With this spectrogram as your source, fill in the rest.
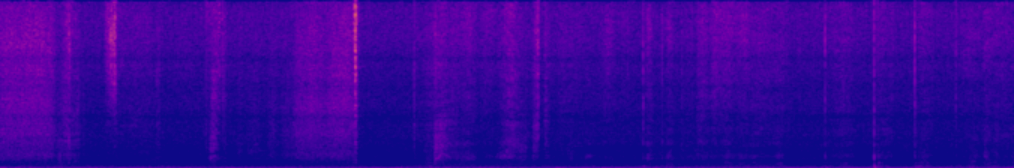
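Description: A fingertip traces across the Finaflex ad page of an open glossy paper magazine lying on a carpet, staying on the same spread throughout. Faint, bright swishing strokes and light papery brushes come and go over a steady low hum, all at a very quiet level.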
